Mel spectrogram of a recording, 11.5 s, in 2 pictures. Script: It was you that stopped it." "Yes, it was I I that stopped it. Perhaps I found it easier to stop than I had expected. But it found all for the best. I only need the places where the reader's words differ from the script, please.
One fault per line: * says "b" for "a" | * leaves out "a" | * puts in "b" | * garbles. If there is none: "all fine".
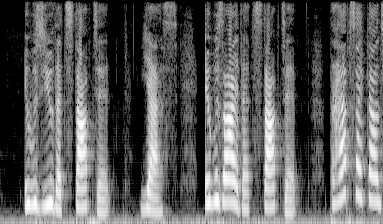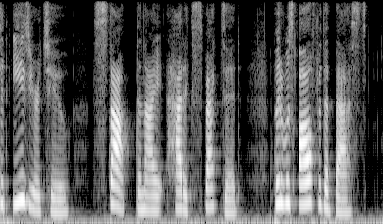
* leaves out "I"
* says "was" for "found"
